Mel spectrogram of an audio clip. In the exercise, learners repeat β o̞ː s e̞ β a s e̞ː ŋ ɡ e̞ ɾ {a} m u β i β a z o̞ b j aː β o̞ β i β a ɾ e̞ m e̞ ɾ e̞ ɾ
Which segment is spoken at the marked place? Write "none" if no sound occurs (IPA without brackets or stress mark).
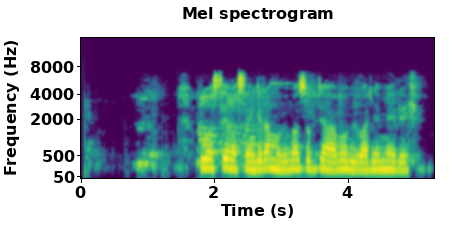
a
